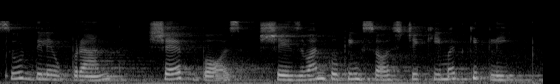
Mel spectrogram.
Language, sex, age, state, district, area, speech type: Goan Konkani, female, 45-60, Goa, Bardez, urban, read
